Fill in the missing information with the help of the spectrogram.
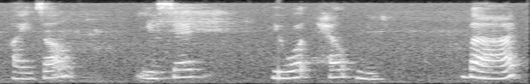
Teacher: the rising intonation in the word but indicates uncertainty or expectation of further explanations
